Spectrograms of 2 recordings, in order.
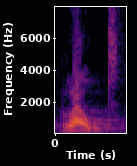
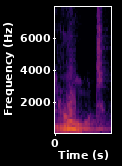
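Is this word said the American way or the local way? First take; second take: American; local. First: It is said with an American pronunciation. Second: It is said with the local pronunciation. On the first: "You would hear of route in American English" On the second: "But locally we know it as route"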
